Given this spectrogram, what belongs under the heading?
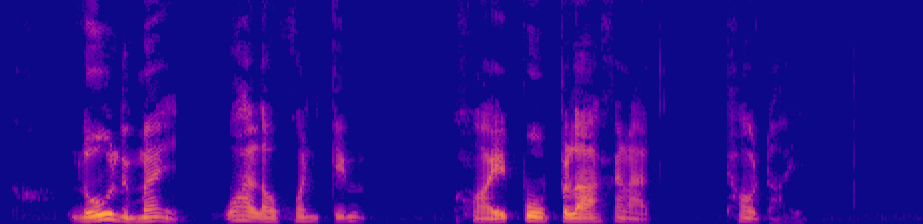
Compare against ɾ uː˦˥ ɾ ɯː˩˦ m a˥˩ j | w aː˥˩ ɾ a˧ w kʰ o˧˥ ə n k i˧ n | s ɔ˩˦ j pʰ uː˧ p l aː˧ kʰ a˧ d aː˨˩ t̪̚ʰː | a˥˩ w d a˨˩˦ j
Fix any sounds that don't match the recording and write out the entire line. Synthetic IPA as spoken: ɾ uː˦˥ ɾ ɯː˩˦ m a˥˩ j | w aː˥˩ ɾ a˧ w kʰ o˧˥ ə n k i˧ n | h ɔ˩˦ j p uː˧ p l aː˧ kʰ a˧ n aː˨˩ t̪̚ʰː | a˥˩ w d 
